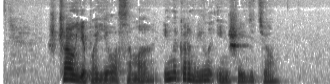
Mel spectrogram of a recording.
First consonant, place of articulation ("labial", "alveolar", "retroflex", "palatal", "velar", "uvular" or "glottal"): retroflex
